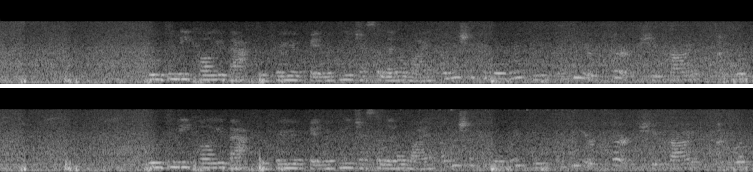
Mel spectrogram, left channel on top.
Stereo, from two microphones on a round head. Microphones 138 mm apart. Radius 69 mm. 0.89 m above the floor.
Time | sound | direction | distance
1.5 | a woman speaking | 30° right (ahead or behind) | 3.5 m
4.4 | a woman speaking | 30° right (ahead or behind) | 4.5 m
